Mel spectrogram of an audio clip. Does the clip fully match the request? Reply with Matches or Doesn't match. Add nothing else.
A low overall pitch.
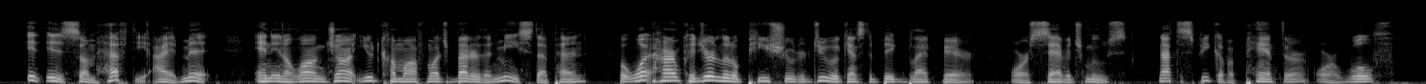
Matches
